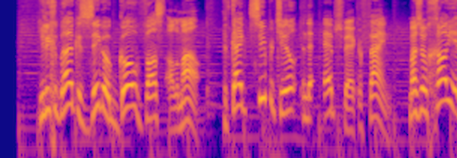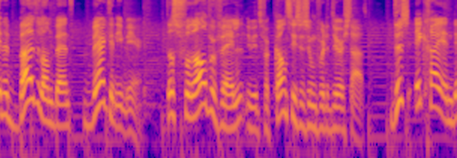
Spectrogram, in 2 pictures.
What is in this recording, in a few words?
dutch e-learning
